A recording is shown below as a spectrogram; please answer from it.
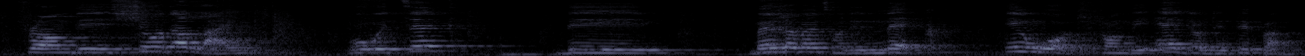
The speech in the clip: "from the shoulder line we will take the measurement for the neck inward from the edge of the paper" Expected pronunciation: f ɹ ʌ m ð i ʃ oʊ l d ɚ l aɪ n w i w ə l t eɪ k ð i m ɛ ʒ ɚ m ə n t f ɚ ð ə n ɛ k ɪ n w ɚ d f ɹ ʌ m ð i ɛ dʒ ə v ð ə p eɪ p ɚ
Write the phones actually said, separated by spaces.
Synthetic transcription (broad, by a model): f ɹ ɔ m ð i ʃ oʊ d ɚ l aɪ n w i w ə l t eɪ k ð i m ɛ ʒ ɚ m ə n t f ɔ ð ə n ɛ k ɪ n w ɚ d f ɹ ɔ m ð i ɛ dʒ ə v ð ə p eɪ p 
